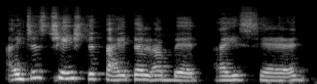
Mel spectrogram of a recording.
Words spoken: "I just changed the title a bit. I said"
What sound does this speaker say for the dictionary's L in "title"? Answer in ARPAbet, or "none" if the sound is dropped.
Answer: L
